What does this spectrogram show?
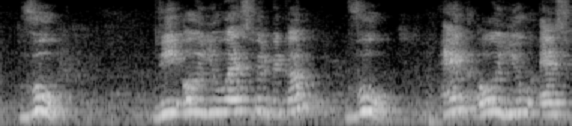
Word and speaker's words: vous: Now, the rule number 13 says that if O and U will come together, the sounding of OU becomes U. OU will become U. For example, VOUS will become VU.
